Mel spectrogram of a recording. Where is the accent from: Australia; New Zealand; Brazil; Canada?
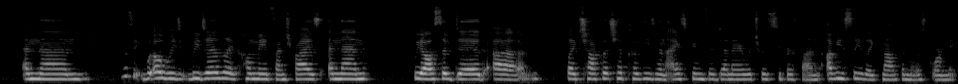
Australia; I'm from Australia, so I'm an ocean girl 100%.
